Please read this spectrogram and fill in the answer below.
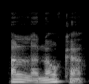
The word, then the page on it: Alanoka: Galindri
